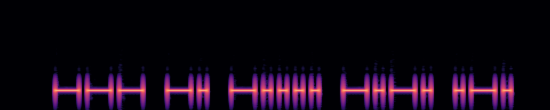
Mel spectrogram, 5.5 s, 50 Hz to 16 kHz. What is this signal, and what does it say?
Morse code, heard as a keyed tone, about 15 wpm, 700 Hz. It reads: ON6CR
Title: DXCC-100 Call Signs - 5 Characters - Repeated 2x - 15wpm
